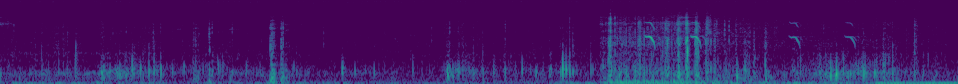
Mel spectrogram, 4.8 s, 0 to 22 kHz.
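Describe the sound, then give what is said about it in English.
Sharp, high-pitched calls from captive bird 643, made while it is made to fly and being recorded, chirp in a short burst over a bed of rustling and fluttering noise, with a few scattered clicks and soft thumps around them. “I'm gonna make it fly a little bit and see if I can get calls out of it.”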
